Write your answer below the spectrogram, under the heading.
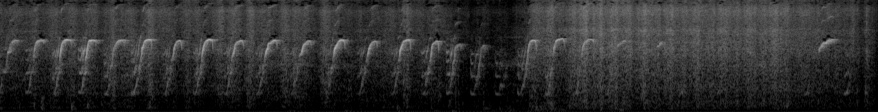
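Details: Guinea pig; wheek call; asking for food when hungry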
